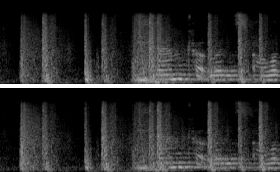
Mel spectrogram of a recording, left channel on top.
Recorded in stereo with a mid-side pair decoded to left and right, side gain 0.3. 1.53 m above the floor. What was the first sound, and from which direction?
A woman speaking, 65° left.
